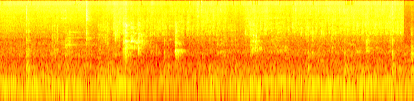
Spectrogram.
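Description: Onion hits a pan of butter and oil already holding garlic, green chilli and coriander paste, giving a steady close-up sizzle broken by a few knocks and scrapes of stirring.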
